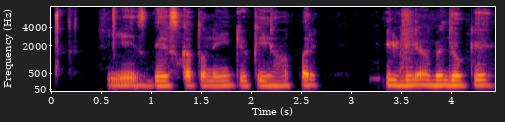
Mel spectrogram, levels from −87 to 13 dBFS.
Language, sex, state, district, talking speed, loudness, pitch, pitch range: Hindi, male, Uttar Pradesh, Jyotiba Phule Nagar, 190 wpm, -19 LUFS, 140 Hz, 135-150 Hz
